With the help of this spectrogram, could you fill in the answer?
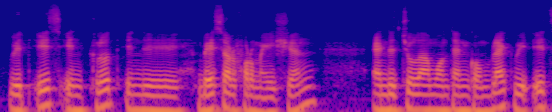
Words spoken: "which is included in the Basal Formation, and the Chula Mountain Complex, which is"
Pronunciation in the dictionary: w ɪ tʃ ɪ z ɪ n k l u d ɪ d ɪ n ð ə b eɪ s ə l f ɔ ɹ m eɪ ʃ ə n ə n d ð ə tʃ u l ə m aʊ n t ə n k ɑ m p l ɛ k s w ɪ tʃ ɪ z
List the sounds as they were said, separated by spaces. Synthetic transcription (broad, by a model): w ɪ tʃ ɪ s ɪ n k l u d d ɪ n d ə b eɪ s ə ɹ f ɔ ɹ m eɪ ʃ ə n ə n d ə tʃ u l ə m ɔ n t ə n k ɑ m p l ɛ k w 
